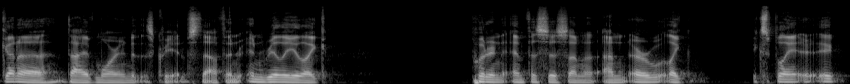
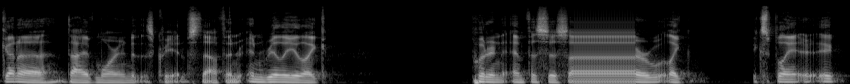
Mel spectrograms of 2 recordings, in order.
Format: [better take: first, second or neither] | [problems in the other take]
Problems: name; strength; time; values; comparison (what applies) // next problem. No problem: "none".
first | audio freezing; at 5.5 s for 0.5 s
